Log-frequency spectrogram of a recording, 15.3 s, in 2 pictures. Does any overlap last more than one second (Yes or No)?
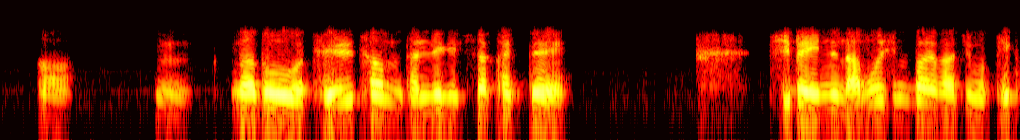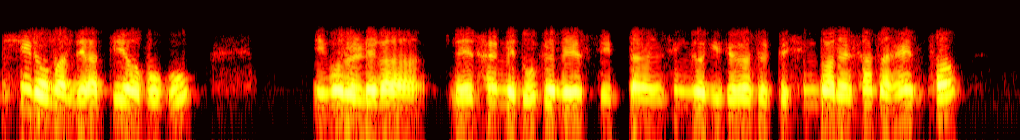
No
